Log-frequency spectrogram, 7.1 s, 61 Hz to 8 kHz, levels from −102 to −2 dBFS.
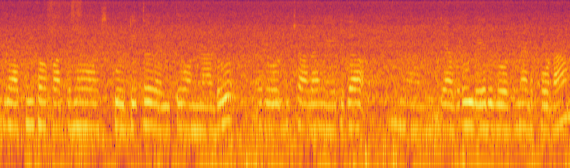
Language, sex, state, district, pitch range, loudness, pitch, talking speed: Telugu, female, Andhra Pradesh, Manyam, 195-200 Hz, -14 LUFS, 195 Hz, 120 wpm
